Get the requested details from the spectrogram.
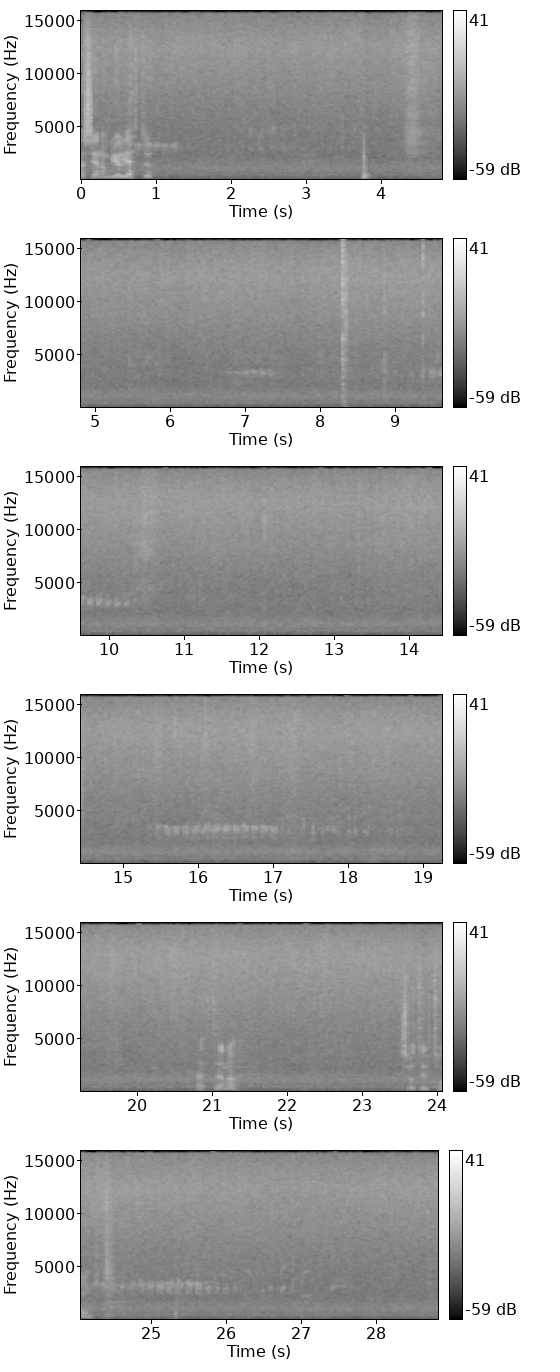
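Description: Bees buzz around an open hive.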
